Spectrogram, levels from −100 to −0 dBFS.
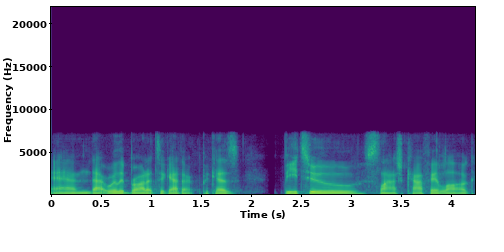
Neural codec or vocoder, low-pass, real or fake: codec, 16 kHz, 4.8 kbps, FACodec; 7.2 kHz; fake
